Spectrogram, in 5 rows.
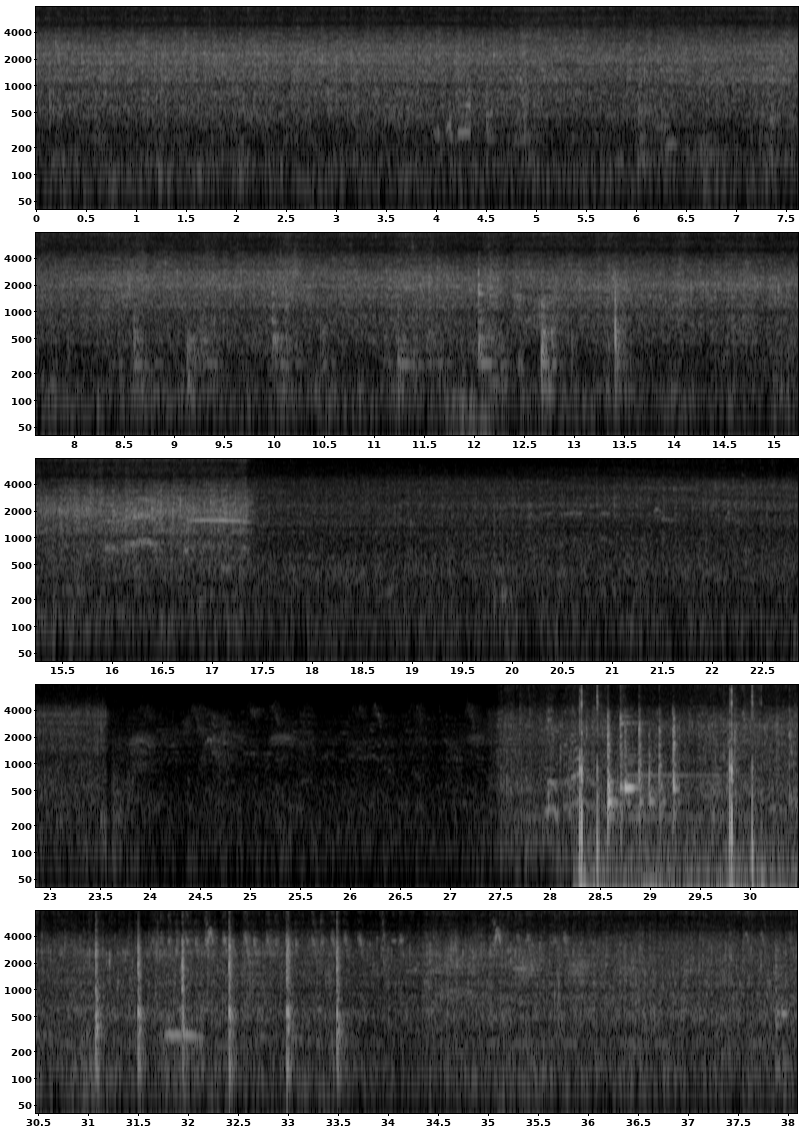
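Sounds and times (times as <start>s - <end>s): vegetables sizzling in hot oil: 0.0s - 23.6s, 27.5s - 38.0s
wooden spoon knocking against pan: 28.3s - 30.5s.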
